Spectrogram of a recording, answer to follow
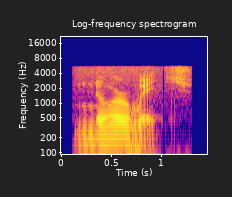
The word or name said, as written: Norwich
